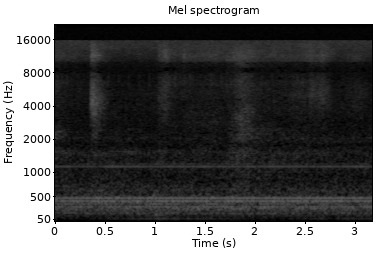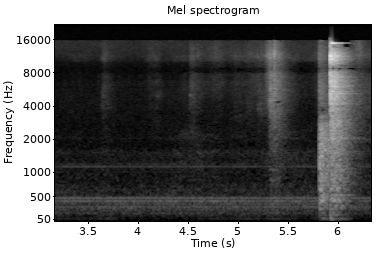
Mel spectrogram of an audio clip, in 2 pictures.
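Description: Quiet room tone with a faint steady electrical hum, then a short, loud rustle and thump of handling near the end.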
